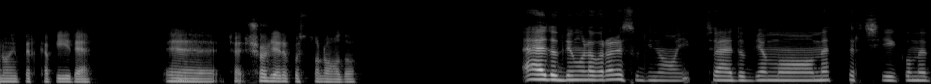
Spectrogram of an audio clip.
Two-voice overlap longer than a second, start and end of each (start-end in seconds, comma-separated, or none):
none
